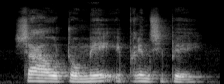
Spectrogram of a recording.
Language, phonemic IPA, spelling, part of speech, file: Dutch, /sɑu̯toːˈmeː ɛn ˈprɪnsipə/, Sao Tomé en Principe, proper noun, Nl-Sao Tomé en Principe.ogg
- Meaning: São Tomé and Príncipe (a country and archipelago of Central Africa in the Atlantic Ocean)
